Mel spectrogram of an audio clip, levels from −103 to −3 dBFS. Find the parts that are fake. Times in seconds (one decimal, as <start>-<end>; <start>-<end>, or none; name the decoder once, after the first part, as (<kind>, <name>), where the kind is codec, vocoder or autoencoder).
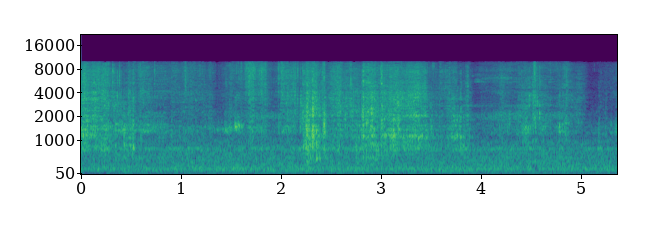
none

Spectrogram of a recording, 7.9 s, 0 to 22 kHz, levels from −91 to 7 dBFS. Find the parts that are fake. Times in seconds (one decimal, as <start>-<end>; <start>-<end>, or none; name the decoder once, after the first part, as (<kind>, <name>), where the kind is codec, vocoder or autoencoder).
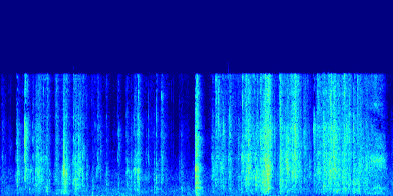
0.8-1.5 (codec, SNAC)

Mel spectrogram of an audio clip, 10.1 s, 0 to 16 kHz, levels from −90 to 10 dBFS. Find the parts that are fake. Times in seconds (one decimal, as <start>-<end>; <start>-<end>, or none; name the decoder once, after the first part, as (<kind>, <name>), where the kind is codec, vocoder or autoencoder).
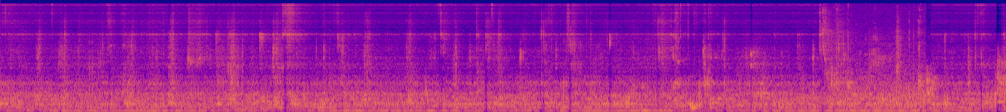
0.0-8.2 (codec, SNAC); 9.3-10.1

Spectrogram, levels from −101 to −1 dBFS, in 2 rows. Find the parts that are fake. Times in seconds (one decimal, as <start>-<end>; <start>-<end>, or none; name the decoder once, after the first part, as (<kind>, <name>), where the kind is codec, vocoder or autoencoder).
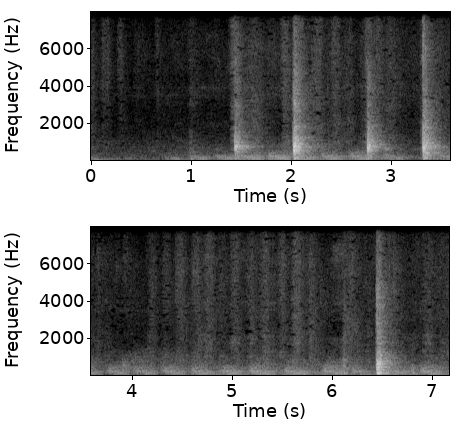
none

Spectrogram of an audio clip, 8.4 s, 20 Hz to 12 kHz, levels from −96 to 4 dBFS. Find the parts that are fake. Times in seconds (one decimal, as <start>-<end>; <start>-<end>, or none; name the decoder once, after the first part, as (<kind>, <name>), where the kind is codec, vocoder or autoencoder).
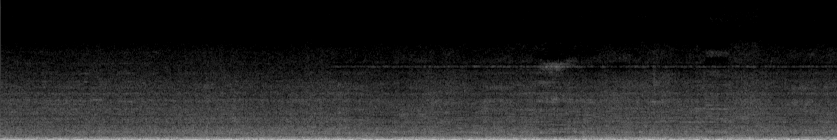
3.3-8.4 (codec, SNAC)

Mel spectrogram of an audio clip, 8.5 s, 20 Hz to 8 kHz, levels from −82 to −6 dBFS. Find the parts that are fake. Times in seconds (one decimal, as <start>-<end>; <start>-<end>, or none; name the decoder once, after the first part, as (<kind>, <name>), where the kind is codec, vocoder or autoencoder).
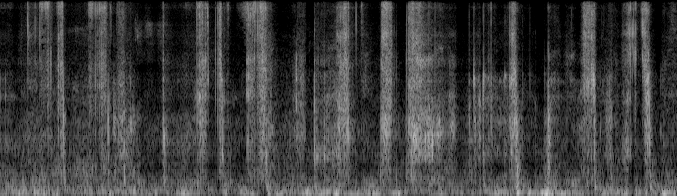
0.0-0.5 (codec, SNAC); 1.7-3.0; 4.3-7.3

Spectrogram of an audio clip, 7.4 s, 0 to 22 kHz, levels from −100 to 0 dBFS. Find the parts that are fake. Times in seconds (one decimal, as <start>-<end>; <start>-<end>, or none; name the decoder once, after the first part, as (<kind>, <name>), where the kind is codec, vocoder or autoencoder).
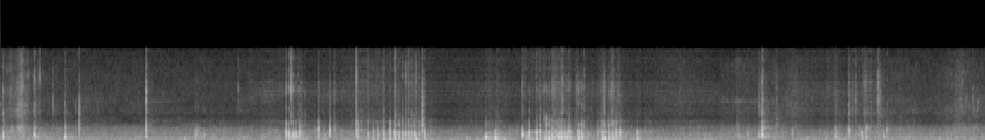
1.9-5.4 (codec, SNAC); 5.9-6.6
